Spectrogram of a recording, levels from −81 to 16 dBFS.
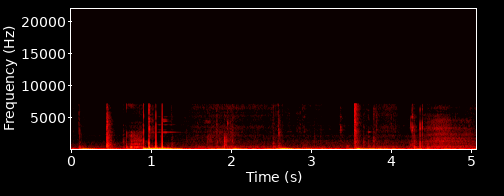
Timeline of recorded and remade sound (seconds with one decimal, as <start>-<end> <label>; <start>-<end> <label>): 0.0-5.1 recorded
